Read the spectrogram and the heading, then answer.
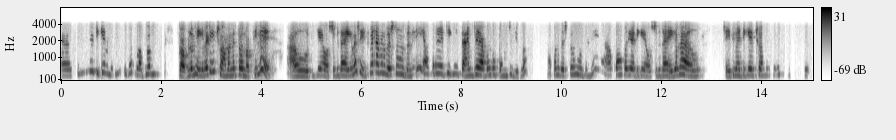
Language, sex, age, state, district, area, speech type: Odia, female, 60+, Odisha, Gajapati, rural, conversation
